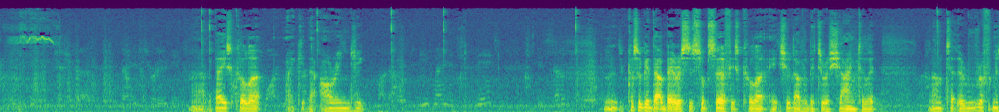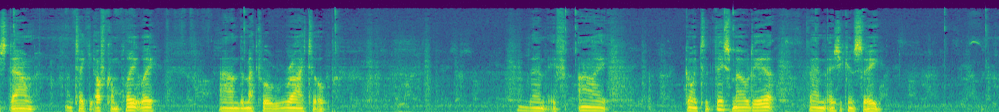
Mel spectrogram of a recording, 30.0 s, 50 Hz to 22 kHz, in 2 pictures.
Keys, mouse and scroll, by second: 2.9 click, 5.6 click, 8.4 click, 15.0 click, 19.8 click, 23.4 click, 25.8 click, 27.7 middle click, 28.0-28.4 scroll, 28.6-28.9 scroll up 3, 29.6 middle click, 29.6 scroll.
